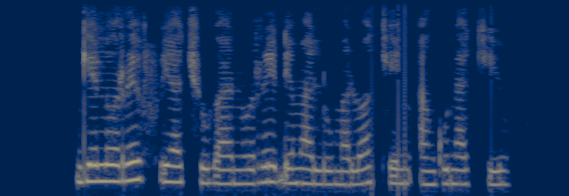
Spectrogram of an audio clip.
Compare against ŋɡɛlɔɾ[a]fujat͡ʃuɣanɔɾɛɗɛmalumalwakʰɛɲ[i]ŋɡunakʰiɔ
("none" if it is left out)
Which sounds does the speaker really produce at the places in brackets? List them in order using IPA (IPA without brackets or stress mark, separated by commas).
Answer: ɛ, a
